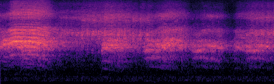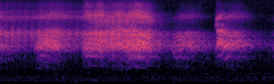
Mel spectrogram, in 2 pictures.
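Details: Crows calling loudly in the early morning, a flock giving rough, drawn-out caws that overlap and swell in waves, with a soft background rumble between calls.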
